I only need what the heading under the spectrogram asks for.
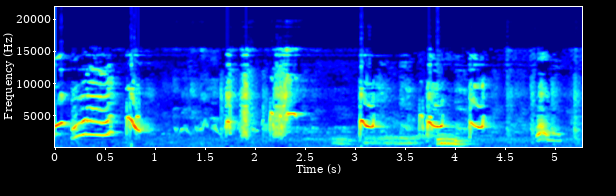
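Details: Female oriental magpie-robin voice used to provoke males: an opening looping whistle, then harsh noisy bursts, short downslurred whistles and a low nasal note, irregularly spaced.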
